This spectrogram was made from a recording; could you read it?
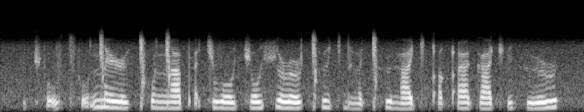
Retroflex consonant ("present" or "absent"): present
